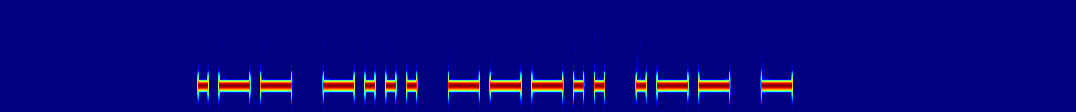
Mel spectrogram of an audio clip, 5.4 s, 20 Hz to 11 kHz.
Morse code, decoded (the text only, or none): WB8WT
